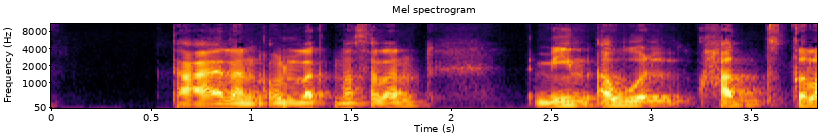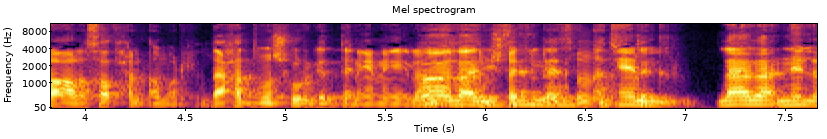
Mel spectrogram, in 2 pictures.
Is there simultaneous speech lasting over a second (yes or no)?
yes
